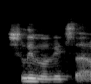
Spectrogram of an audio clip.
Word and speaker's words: šljivovica: Šljivovica.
